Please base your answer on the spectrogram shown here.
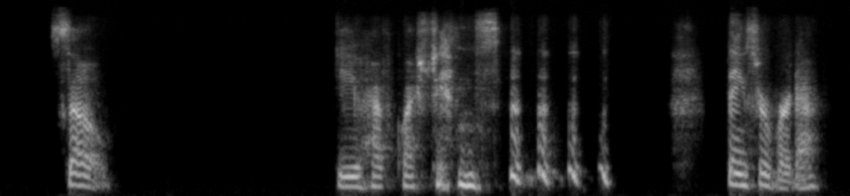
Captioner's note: chuckles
